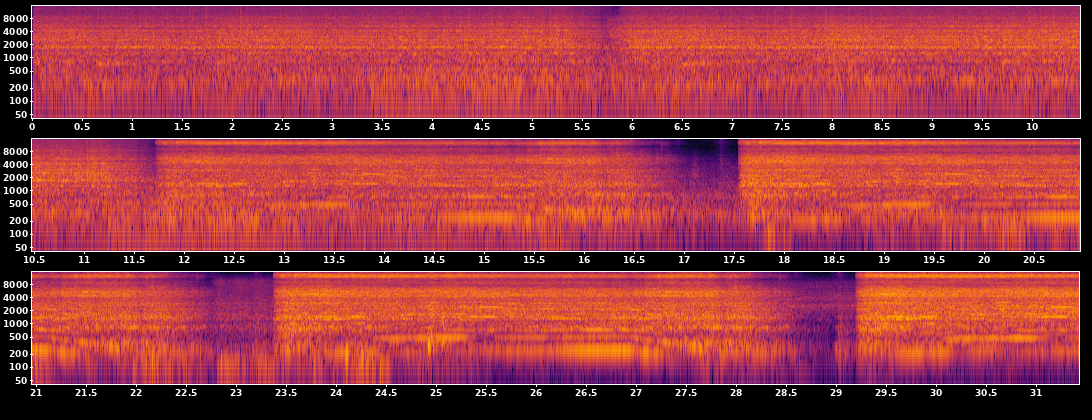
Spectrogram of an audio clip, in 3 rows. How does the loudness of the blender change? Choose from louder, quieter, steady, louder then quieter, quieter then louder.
louder.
